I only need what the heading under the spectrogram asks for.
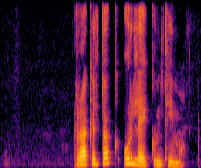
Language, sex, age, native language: Icelandic, female, 50-59, Icelandic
